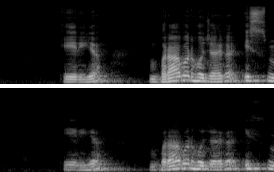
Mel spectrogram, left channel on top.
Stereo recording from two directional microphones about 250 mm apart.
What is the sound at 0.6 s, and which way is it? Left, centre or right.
Speech, left.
